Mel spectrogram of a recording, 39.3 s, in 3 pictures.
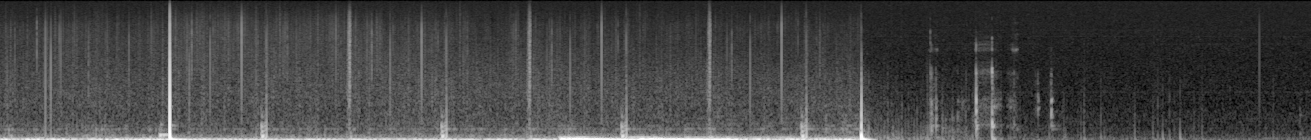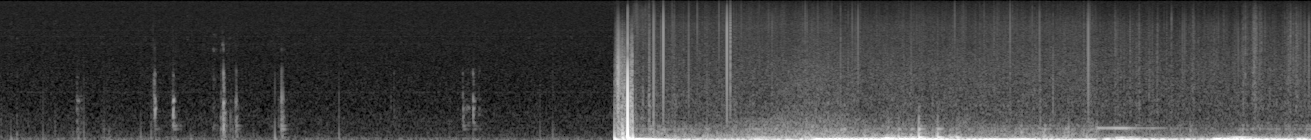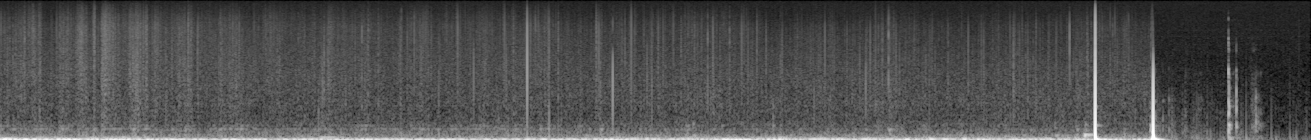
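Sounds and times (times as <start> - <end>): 
vinyl record crackle: 0.0 - 8.8, 19.3 - 37.9.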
